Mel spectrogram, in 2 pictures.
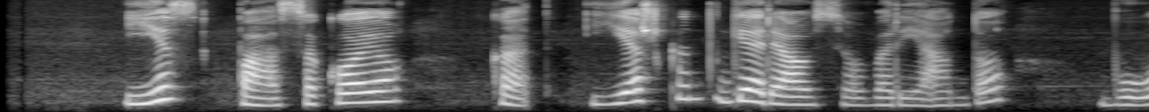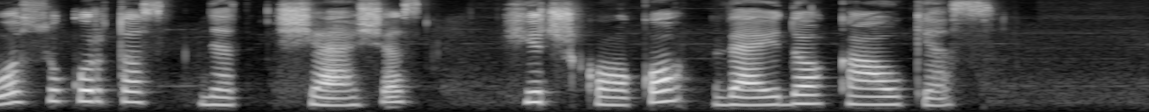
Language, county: Lithuanian, Šiauliai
